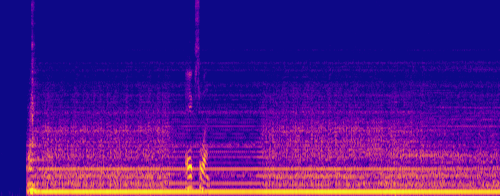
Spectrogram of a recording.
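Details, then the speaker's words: Long-unused secondhand air compressor after motor repair with capacitor repositioned to stop shorting: motor starts and settles to a steady low hum with slight buzz, likely frame vibration from loose mounting bolts. "now that sounds it's got a bit of a hum to it but i think it's actually more just the frames vibrating a little bit um and the bolts are actually still loose where i slid it back before"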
